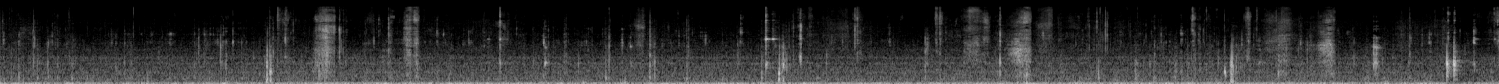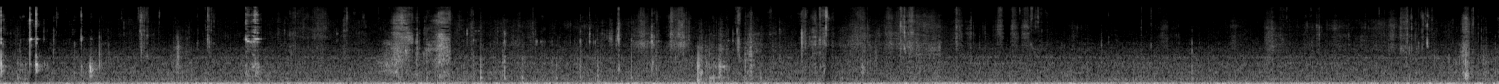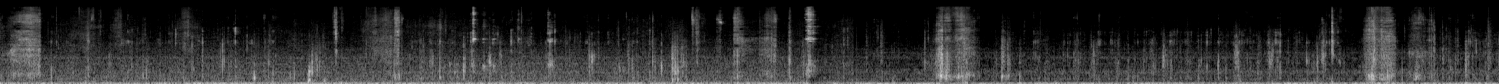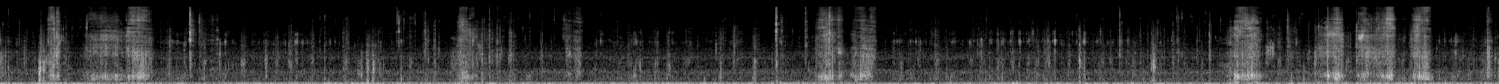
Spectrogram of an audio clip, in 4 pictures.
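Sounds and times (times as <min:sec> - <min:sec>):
person chewing food: 0:00.0 - 0:59.9.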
